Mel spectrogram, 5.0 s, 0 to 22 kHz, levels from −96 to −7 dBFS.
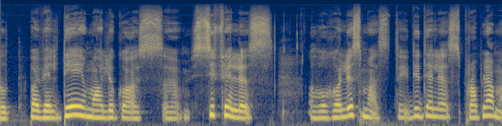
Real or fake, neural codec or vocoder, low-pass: real; none; 19.8 kHz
